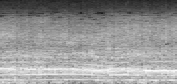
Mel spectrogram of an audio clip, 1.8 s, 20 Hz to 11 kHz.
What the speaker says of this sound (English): Eddie Marouk from Cork in his 1600 Sunbeam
